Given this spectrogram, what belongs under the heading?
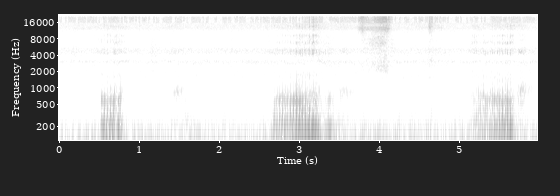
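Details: Sleeping subject recorded on 2020-01-12: quiet, low rumbling snores recurring every couple of seconds, about 25 a minute, with faint room noise between them. Snoring.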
